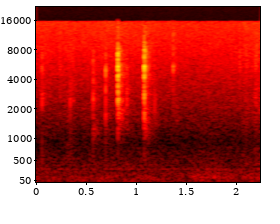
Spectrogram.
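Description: Small, sharp plastic clicks as the screw cap of a small plastic bottle is twisted open by hand. The two loudest clicks come close together about a second in, among fainter ticks.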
